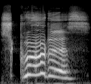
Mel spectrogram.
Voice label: Panic; zps; Humans; HumanLea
